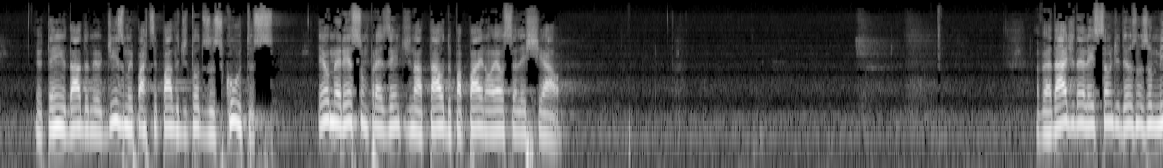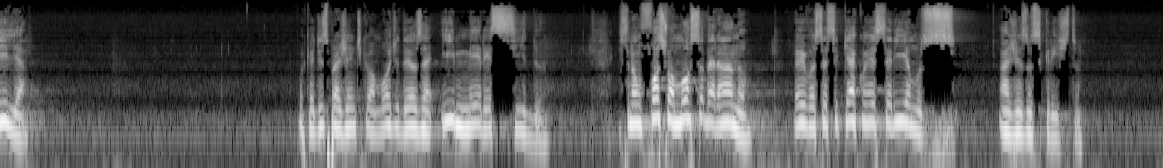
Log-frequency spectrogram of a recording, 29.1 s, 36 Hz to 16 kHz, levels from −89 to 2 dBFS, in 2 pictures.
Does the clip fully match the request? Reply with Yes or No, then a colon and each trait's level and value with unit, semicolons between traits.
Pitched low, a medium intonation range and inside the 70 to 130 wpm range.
No: medium, 155 Hz; average, 4.8 semitones; slow, 120 wpm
